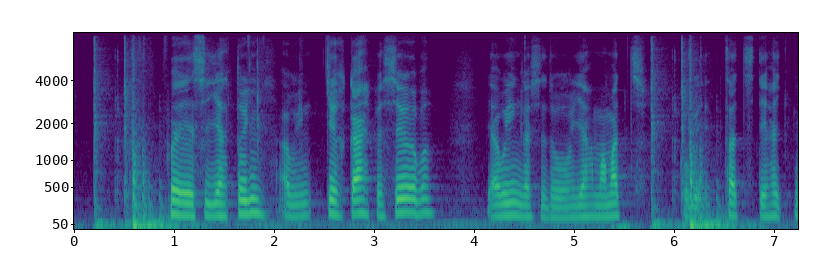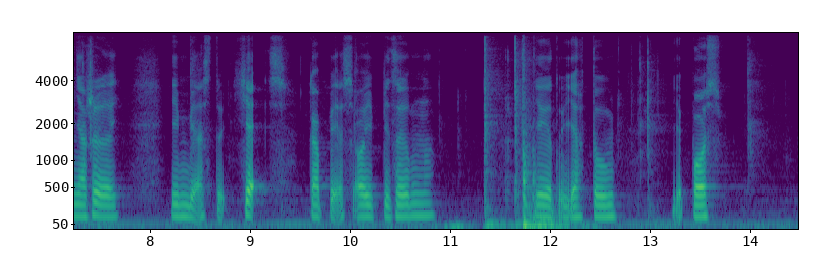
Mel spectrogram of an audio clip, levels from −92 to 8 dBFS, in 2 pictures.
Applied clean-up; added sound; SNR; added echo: none; Door; 10 dB; none.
